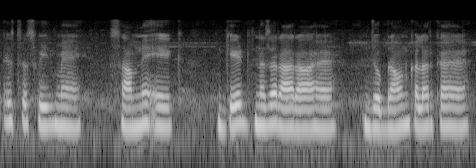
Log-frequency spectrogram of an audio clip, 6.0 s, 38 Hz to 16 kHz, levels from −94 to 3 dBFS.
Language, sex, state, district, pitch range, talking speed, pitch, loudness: Hindi, male, Bihar, Saran, 160-180 Hz, 150 wpm, 170 Hz, -23 LUFS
